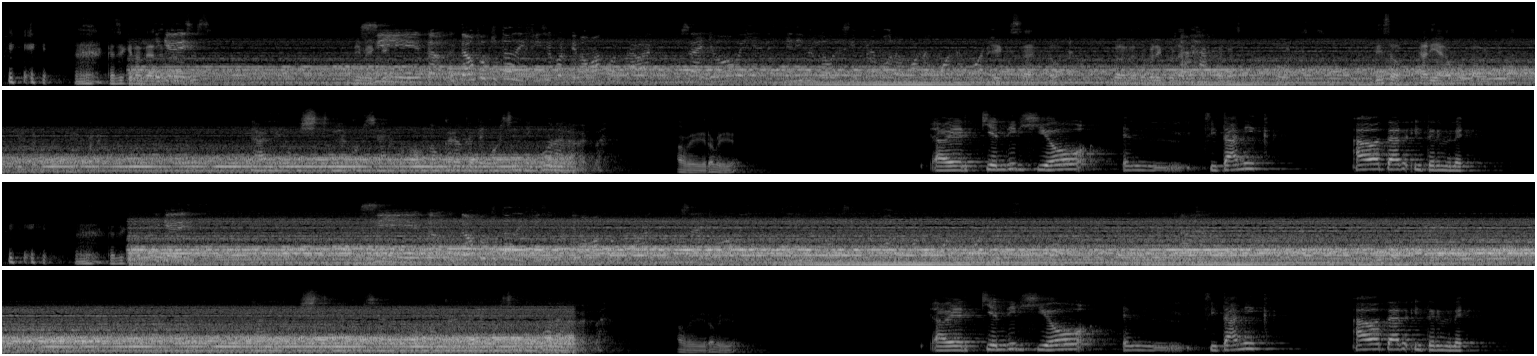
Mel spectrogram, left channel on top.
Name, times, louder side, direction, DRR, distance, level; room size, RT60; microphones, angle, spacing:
voice 1, 0.1-0.4 0.7-2.0 3.4-3.9 9.9-10.6 11.1-13.3 13.7-16.4 22.1-22.7, left 4 dB, 50° left, 15 dB, 0.6 m, -38 dB
sound 1, 1.2-21.1, right 6 dB, 50° right, 0.5 m, -27 dB
voice 2, 1.6-1.9 3.6-9.9 10.7-10.8 11.8-12.1 17.8-21.4 24.6-26.2 26.5-27.9 28.8-29.9, left 1 dB, 5° left, 2 dB, 0.6 m, -36 dB
24.5 x 15.0 x 3.9 m, 0.90 s
head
